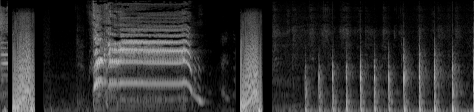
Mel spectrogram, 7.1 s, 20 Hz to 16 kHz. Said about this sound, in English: I've been knocking for 10 minutes, okay? I know you can hear me down there, okay?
